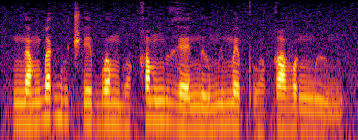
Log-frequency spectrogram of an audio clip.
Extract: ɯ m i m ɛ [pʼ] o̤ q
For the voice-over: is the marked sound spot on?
yes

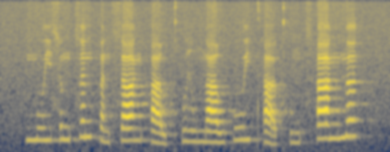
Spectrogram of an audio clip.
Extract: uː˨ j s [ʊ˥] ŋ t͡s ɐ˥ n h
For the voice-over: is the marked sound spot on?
no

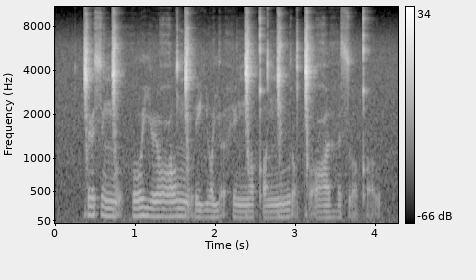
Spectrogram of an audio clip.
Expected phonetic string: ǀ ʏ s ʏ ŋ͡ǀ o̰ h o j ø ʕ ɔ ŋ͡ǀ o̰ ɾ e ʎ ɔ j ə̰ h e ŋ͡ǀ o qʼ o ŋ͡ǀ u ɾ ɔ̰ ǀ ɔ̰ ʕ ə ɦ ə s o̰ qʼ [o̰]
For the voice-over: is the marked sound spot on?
yes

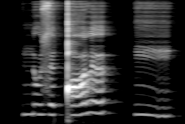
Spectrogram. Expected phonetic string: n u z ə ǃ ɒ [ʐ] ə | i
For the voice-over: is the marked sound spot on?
no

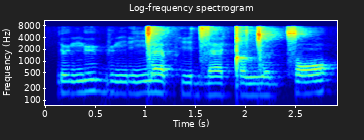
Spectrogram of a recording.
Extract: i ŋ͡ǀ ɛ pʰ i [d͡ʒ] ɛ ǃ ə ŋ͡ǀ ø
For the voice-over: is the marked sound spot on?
no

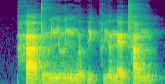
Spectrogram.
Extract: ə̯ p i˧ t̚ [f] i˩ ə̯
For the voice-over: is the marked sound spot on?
yes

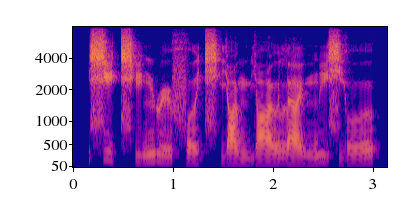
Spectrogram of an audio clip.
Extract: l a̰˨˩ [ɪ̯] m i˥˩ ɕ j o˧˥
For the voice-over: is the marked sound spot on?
yes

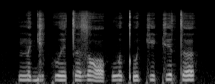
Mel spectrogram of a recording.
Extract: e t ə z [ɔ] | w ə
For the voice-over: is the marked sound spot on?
yes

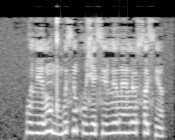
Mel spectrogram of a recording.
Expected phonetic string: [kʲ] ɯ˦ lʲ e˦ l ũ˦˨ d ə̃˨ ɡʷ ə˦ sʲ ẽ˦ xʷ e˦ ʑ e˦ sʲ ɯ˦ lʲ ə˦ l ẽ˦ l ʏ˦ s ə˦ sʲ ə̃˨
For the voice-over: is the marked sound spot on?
no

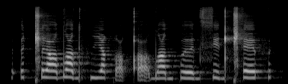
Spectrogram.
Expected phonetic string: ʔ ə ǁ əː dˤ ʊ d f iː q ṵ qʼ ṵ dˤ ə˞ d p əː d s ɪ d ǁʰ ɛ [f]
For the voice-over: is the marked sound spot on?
yes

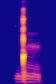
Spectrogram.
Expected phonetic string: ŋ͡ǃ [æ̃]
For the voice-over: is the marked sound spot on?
no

